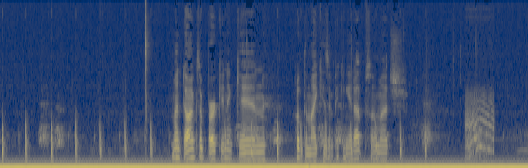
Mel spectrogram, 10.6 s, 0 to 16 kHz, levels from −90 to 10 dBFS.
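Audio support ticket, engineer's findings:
No faults found on listening; the signal path shows no audible defect in level, timing, bandwidth or continuity, so there's nothing to attribute to any component.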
